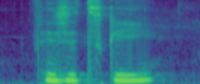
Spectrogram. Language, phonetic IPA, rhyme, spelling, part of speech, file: Czech, [ˈfɪzɪt͡skiː], -ɪtskiː, fyzický, adjective, Cs-fyzický.ogg
- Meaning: physical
